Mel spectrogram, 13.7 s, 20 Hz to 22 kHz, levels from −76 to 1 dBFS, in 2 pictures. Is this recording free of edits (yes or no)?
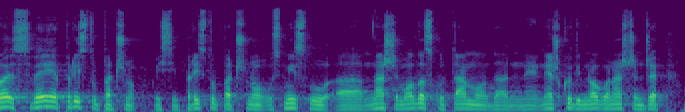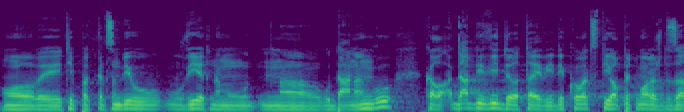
no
